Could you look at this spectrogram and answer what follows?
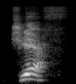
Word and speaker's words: Geoff: my wife is a GIF person. Mm. But I also followed it up with, you don't call the guy GIF, mm-hmm. and it's spelled GEOFF. Mm-hmm. You call him Jeff as if it was JEFF,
